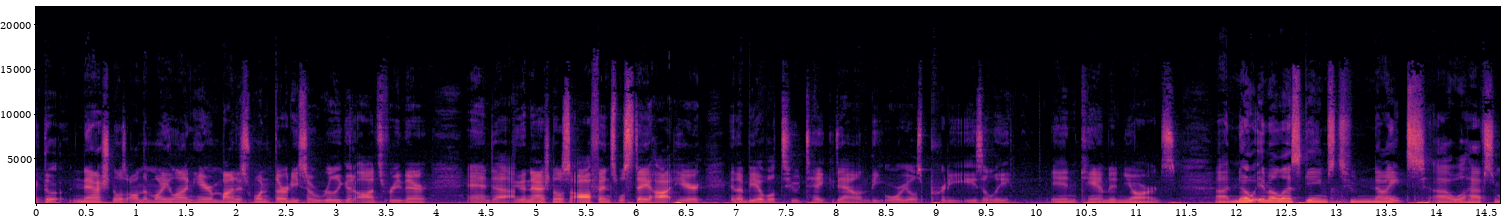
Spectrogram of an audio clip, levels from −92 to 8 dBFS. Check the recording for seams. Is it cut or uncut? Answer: cut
